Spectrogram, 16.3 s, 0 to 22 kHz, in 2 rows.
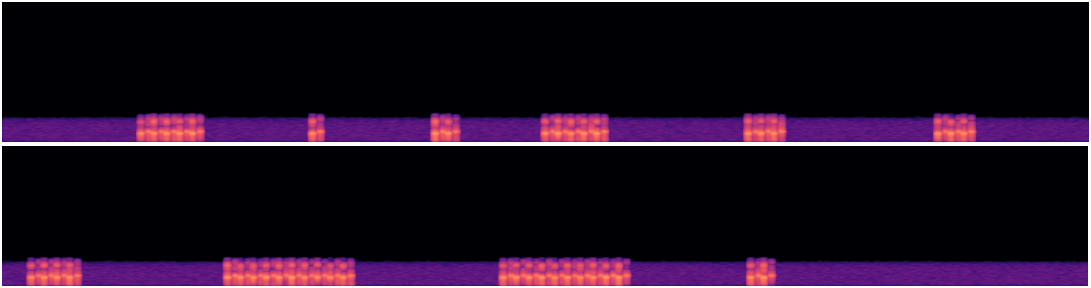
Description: Pulse dialling, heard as clicks on a phone line, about 10 pulses a second. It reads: 5 1 2 5 3 3 4 0 0 2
